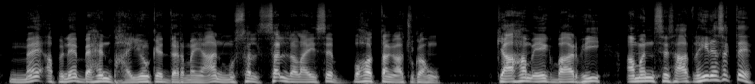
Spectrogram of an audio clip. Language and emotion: Urdu, angry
